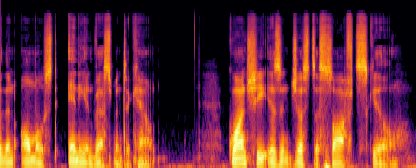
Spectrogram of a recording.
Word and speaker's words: guanxi: There's a concept in Chinese culture called guanxi, pronounced guanxi, and it roughly translates to relationships or connections.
